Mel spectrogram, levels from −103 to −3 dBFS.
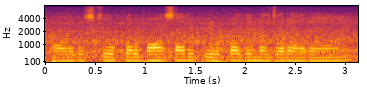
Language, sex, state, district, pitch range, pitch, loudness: Hindi, female, Maharashtra, Mumbai Suburban, 165-175 Hz, 170 Hz, -14 LUFS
